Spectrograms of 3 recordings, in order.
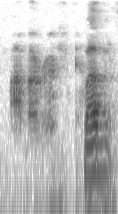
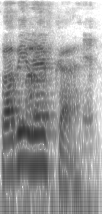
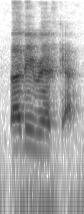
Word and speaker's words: Bubby Rivka: Baba Rivka. Bubby Rivka. Bubby Rivka? Yeah. That's how you pronounce it. Bubby Rivka.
